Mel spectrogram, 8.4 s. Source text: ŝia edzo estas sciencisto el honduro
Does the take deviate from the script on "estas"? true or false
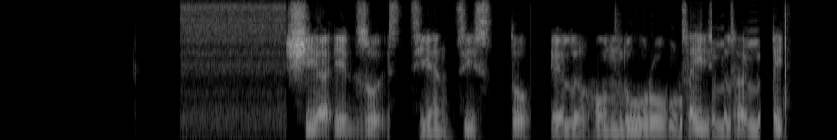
true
